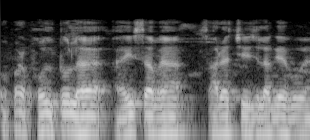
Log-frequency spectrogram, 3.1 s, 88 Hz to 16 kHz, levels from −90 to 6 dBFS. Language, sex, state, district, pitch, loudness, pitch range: Hindi, male, Bihar, Samastipur, 110 Hz, -17 LUFS, 105-115 Hz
